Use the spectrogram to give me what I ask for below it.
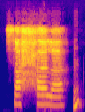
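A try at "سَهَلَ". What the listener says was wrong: Bukan ke ha. Nafasnya satu saja. Enggak boleh ya. Banyak nafas. Banyak nafas menjadi ha. Sahala. Nafasnya satu. Sahala.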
